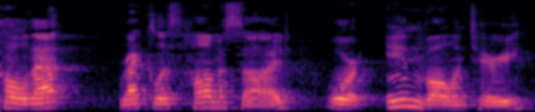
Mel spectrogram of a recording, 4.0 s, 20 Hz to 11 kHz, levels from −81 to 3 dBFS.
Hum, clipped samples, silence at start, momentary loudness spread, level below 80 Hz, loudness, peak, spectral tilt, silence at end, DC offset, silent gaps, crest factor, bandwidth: none; under 0.1%; 0 s; 7 LU; -86 dBFS; -27 LUFS; -8 dBFS; -5.5 dB/octave; 0.1 s; under 0.1%; none; 18 dB; 10.5 kHz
